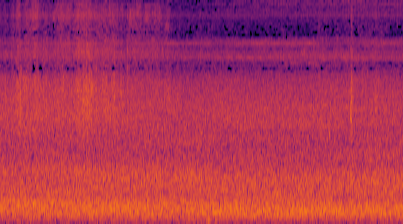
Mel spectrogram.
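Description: Steady outdoor rushing noise, with a single faint tick about seven seconds in.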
